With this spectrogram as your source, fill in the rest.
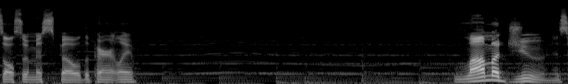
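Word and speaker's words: lahmacun: Llama June is how you're is how you pronounced it is how you pronounce it.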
